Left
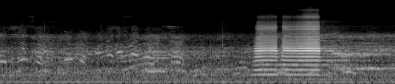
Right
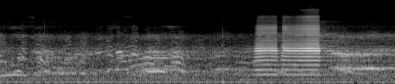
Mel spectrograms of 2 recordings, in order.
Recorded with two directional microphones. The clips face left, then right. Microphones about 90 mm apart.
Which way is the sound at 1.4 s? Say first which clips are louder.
Right 7 dB; 30° right (ahead or behind).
